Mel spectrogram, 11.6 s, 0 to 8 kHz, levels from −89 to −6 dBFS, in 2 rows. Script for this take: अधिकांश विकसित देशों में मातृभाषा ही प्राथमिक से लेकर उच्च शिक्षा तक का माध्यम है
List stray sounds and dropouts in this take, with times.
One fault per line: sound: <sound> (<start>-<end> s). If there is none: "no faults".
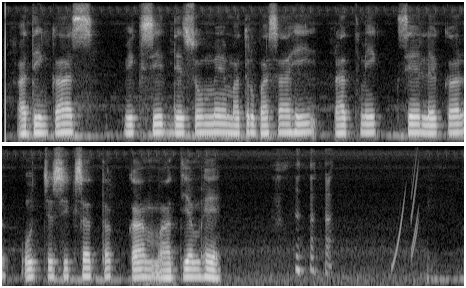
sound: laugh (9.1-10.0 s)
sound: chirp (10.6-11.0 s)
